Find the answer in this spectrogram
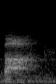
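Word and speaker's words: Boq: Glenda calls him bck so his name is Bach yeah no the entire the entire movie she didn't pronounce his name right okay that was that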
